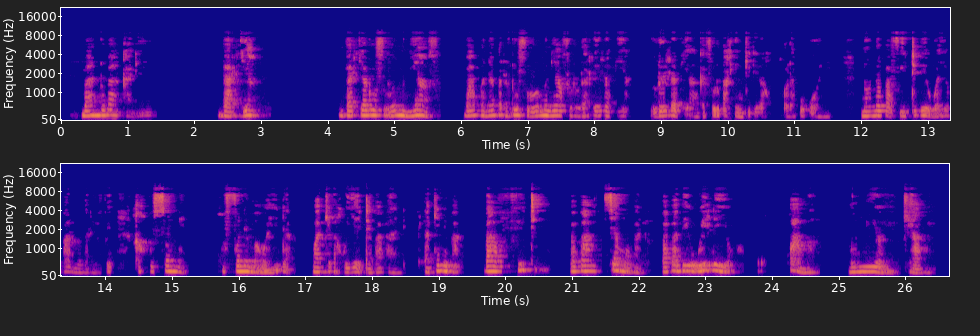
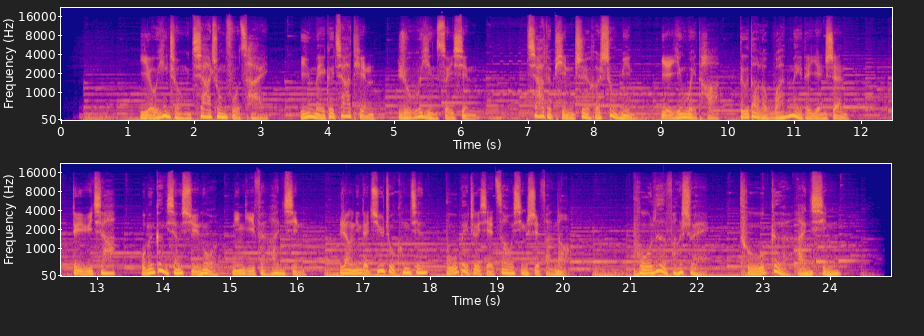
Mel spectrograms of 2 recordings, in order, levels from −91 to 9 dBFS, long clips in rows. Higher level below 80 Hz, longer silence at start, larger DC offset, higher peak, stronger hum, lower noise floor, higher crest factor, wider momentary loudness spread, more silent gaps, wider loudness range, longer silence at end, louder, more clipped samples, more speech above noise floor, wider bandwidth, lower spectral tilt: second, -70 dBFS vs -24 dBFS; about the same, 0.3 s vs 0.35 s; neither; second, -6 dBFS vs 0 dBFS; neither; first, under -90 dBFS vs -35 dBFS; first, 26 dB vs 12 dB; first, 20 LU vs 17 LU; neither; first, 8 LU vs 2 LU; about the same, 0.3 s vs 0.35 s; second, -30 LUFS vs -12 LUFS; neither; first, over 60 dB vs 24 dB; second, 9.6 kHz vs 16.5 kHz; about the same, -4 dB/octave vs -5 dB/octave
